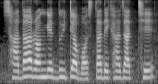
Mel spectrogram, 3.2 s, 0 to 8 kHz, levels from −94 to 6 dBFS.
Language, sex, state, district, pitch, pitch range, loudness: Bengali, female, West Bengal, Alipurduar, 245 Hz, 235-265 Hz, -17 LUFS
